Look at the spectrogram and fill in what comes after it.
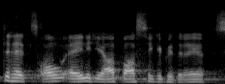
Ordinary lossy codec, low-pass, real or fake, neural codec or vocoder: none; 14.4 kHz; fake; codec, 32 kHz, 1.9 kbps, SNAC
